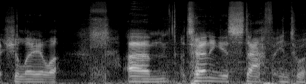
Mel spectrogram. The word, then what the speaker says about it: Shillelagh: I was like, Shillelagh? Shillelagh? Shillelagh? I don't know, yeah, Shillelagh. I just pronounce it the Yorkshire way, Shillelagh.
